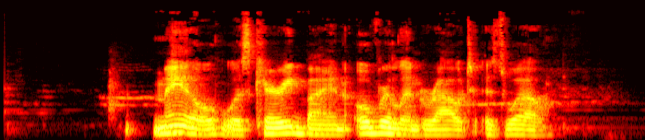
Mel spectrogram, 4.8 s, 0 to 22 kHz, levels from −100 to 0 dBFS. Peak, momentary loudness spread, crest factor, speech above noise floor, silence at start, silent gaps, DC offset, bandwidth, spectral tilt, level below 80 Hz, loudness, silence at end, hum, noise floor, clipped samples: -2 dBFS; 11 LU; 18 dB; 51 dB; 0.8 s; none; under 0.1%; 16 kHz; -6 dB/octave; -62 dBFS; -19 LUFS; 0.7 s; none; -69 dBFS; under 0.1%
